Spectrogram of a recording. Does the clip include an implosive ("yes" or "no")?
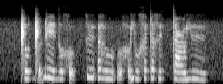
no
